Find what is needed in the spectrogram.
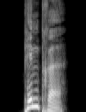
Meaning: inflection of pimpern: 1. first-person singular present 2. first/third-person singular subjunctive I 3. singular imperative
- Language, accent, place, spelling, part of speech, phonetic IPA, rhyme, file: German, Germany, Berlin, pimpre, verb, [ˈpɪmpʁə], -ɪmpʁə, De-pimpre.ogg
